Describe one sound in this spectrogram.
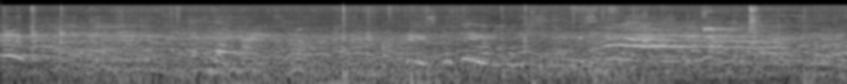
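Shoes squeak on a hard court.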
